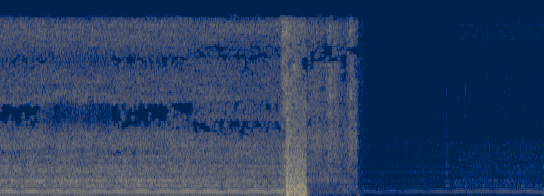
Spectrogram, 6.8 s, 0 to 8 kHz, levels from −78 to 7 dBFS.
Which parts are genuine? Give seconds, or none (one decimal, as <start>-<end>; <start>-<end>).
0.0-0.5; 1.4-6.8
